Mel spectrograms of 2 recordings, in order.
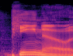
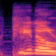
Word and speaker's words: Pinot: But Pinot rhymes with Beano, so I was thinking, it's like a play on Beano.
